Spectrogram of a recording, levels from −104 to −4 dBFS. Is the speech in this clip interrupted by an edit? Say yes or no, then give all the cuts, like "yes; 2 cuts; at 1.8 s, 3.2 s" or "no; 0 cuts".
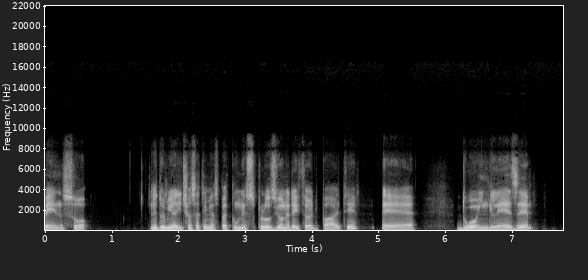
no; 0 cuts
